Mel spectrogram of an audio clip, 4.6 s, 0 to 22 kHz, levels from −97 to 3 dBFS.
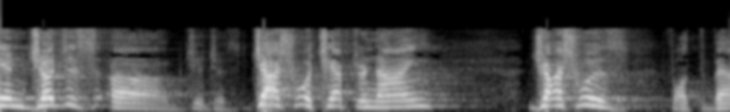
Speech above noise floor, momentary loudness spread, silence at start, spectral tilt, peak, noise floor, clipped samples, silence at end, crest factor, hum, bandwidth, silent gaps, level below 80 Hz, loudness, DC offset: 42 dB; 17 LU; 0 s; -4 dB/octave; 0 dBFS; -59 dBFS; under 0.1%; 0 s; 18 dB; none; 8 kHz; none; -54 dBFS; -18 LUFS; under 0.1%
